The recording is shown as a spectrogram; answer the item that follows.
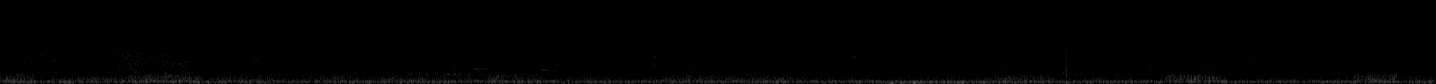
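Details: Binks, a male pet cat, purring passionately after his owner returned from a week-long trip; he always purrs like this. A steady low rumble continues throughout, with faint rustling indoors.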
